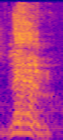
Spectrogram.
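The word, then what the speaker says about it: Nene: veins God damn it do you mean the river n no I don't mean the river n it doesn't become the river n until get to andle in Northampton it's the river nen it's pronounced nen uh they'll probably shut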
